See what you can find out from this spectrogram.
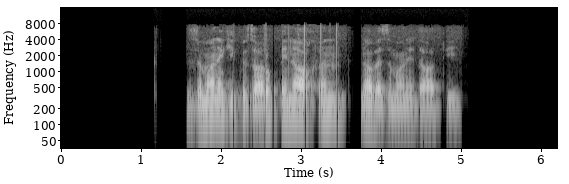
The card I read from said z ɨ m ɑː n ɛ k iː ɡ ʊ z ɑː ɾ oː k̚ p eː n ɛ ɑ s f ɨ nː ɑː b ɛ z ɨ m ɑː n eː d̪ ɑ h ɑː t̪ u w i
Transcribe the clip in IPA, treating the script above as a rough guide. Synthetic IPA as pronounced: z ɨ m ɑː n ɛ k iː k ʊ z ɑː ɾ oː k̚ p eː n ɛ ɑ x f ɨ nː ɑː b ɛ z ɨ m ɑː n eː d̪ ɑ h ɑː t̪ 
